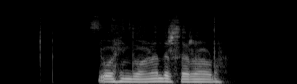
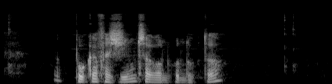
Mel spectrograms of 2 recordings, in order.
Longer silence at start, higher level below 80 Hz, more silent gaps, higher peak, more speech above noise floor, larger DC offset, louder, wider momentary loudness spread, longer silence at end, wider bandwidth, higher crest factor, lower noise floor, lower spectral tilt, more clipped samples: first, 1 s vs 0.1 s; about the same, -64 dBFS vs -66 dBFS; neither; second, -14 dBFS vs -8 dBFS; first, 53 dB vs 43 dB; neither; about the same, -27 LUFS vs -25 LUFS; second, 9 LU vs 13 LU; second, 0.75 s vs 1.1 s; second, 9.6 kHz vs 11.5 kHz; second, 16 dB vs 22 dB; first, -79 dBFS vs -69 dBFS; first, -8 dB/octave vs -4 dB/octave; neither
